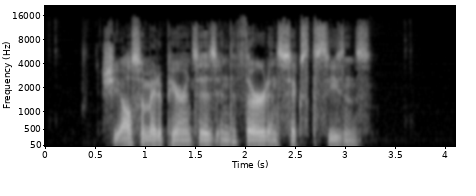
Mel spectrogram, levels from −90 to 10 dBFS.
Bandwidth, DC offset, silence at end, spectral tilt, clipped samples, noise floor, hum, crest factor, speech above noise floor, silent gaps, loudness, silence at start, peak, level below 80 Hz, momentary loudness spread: 16 kHz; under 0.1%; 0.85 s; -1.5 dB/octave; under 0.1%; -70 dBFS; none; 22 dB; 50 dB; none; -19 LUFS; 0.55 s; 0 dBFS; -66 dBFS; 11 LU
